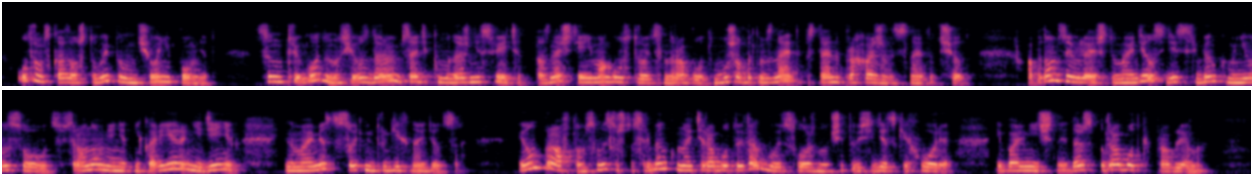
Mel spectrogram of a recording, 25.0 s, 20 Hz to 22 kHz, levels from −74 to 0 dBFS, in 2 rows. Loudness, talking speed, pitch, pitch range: -18 LUFS, 215 wpm, 205 Hz, 185-225 Hz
